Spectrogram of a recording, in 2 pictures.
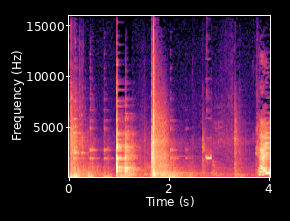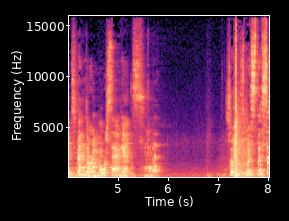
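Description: A microwave door clicks open and thumps shut.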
